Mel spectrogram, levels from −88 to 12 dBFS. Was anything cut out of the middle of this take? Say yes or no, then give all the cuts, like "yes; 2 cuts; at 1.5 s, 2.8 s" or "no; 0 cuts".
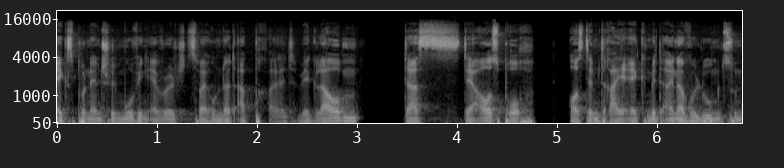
no; 0 cuts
